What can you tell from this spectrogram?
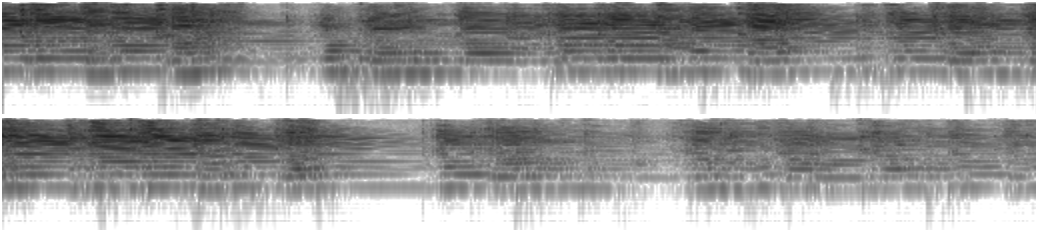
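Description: Saz (Azerbaijani long-necked lute) played solo: a fast strummed instrumental passage with a steady drone note ringing underneath the melody.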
